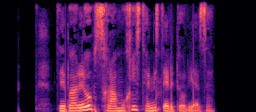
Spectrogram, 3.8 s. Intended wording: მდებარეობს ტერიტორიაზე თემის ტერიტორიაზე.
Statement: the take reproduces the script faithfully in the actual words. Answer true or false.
false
